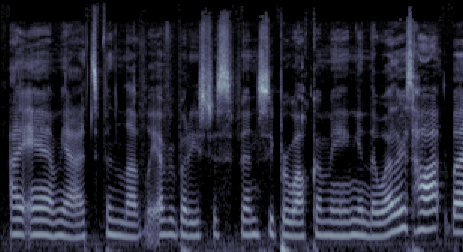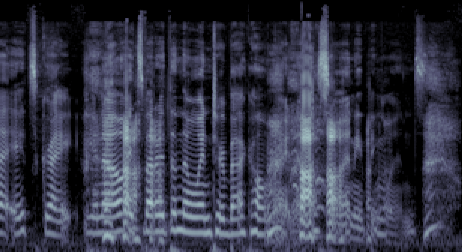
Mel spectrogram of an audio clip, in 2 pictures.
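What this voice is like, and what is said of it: American Southern accent, Nashville. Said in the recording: “if you can't tell from the accent, you're here from Nashville.”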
